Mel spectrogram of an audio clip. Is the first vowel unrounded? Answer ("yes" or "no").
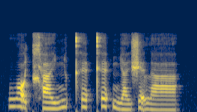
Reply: no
